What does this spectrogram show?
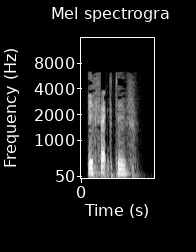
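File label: "effective" British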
